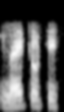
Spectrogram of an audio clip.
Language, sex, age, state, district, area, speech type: Hindi, male, 45-60, Uttar Pradesh, Prayagraj, rural, conversation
